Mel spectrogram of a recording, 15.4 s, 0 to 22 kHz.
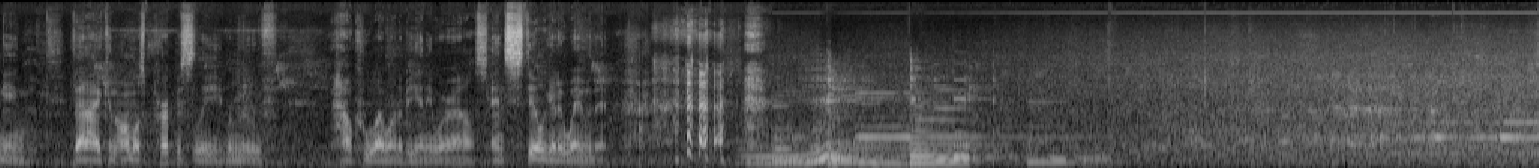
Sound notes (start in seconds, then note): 6.2 laughs; 7.3 strumming guitar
